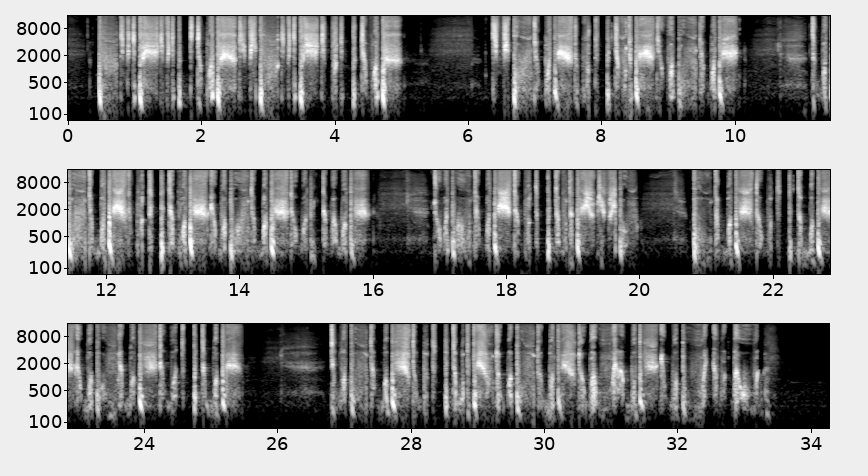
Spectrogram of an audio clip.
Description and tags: Beatboxing beats and SFX to pull from - all done with my vocals, no processing.
bass, beat, beatbox, beatboxing, chanting, detroit, drum, drumset, echo, fast, hi-hat, hiphop, human, loop, looping, loops, male, man, SFX, snare, strange, tribal, tribalchanting, weird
